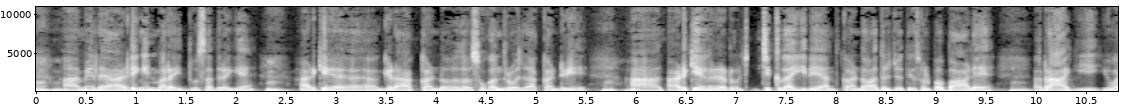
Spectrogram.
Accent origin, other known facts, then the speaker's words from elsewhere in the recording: Adivalla, Karnataka, India; also born or lived in Davanagere; ನಾವು ಹುಟ್ಟಿ ಬೆಳೆದಿದ್ದು ಇಲ್ಲೇ ಹಿರಿಯೂರು ತಾಲೂಕು ಆದಿವಳ್ಳ ಗ್ರಾಮ ಸರ್, ಬೆಳೆದಿದ್ದು ನಾವು. ಆಮೇಲೆ ನನ್ನ ಮದುವೆ ಮಾಡಿಕೊಟ್ಟಿದ್ದು ದಾವಣಗೆರೆಗೆ ಕೊಟ್ಟಿದ್ದು ಸರ್.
